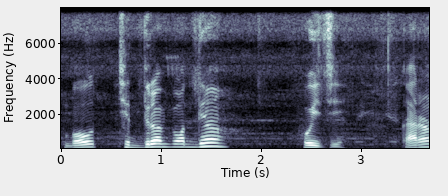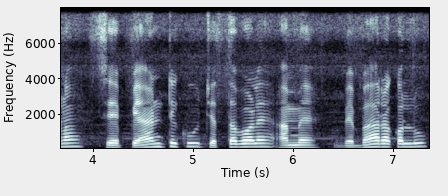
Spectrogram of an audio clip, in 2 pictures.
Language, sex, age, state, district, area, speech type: Odia, male, 18-30, Odisha, Kendrapara, urban, spontaneous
